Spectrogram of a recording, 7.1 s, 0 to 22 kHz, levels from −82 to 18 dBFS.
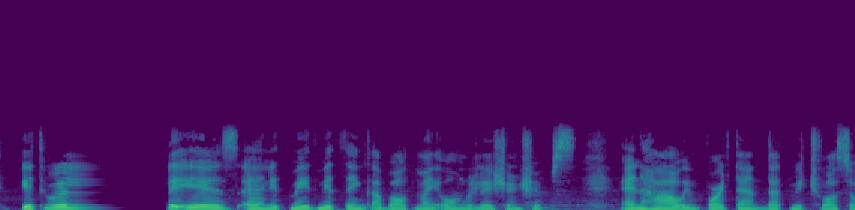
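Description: From 0.59 to 1.43 s, a fading buzz then silence before the speech resumes intact: a call audio freeze, likely delayed packets emptying the jitter buffer.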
